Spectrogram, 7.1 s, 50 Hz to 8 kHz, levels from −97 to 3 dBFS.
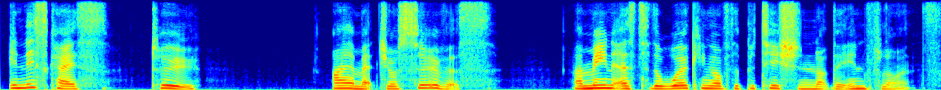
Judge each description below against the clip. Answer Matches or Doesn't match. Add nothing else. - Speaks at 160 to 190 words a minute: Matches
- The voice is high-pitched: Matches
